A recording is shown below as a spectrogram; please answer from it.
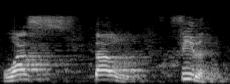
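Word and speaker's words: وَاسْتَغْفِرْهُ: Tapi karena waqaf, karena berhenti, maka h-nya berubah menjadi sukun. Akhirnya membacanya wastaghfir.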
